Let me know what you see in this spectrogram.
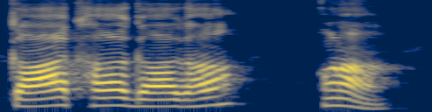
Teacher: इसका उच्चारण होता है कंठ से।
